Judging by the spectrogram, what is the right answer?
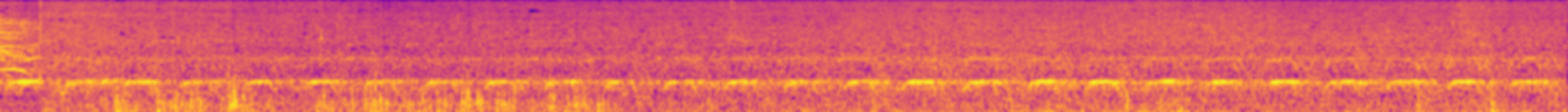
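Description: Motorcade vehicles driving along a town road, with a heavy rumble of engine, tyre and wind noise and an escort siren holding a steady high tone with a fast warble.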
